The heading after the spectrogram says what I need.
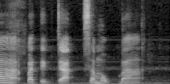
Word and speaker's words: ปฏิจจสมุปบาท: ดับ ทุกข์ หรือ นิโรธ คำ ว่า ปฏิจจสมุปบาท อ่าน ออก เสียง ว่า ปฏิจจสมุปบาท ถ้า ไม่ อ่าน ออก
